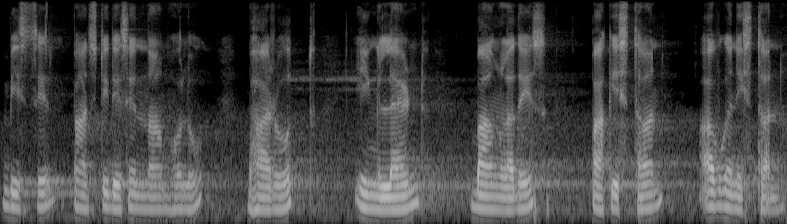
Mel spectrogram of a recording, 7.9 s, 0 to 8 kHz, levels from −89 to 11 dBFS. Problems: echo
